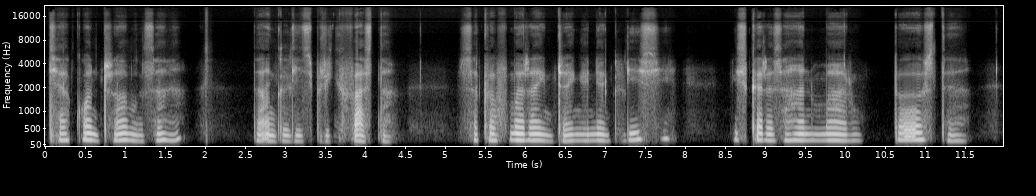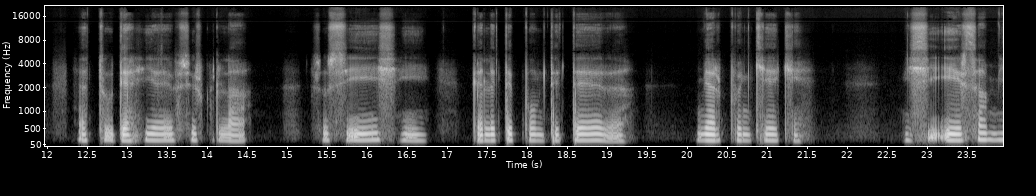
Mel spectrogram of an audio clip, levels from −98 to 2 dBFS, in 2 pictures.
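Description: No technical faults are audible anywhere in this speech.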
